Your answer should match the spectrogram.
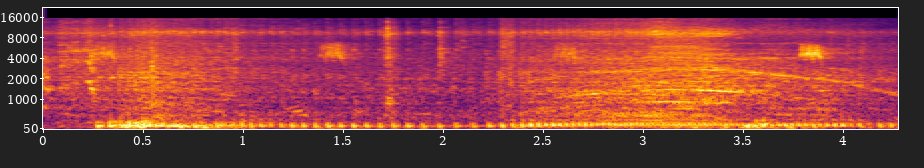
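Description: A motorcycle engine running close by, its hum starting just after the beginning and growing louder in the second half, with a falling whine near the end.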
